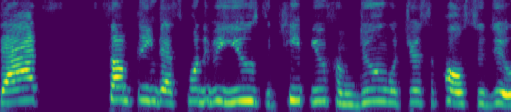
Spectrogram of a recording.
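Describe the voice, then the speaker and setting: The raised, projected voice has a bright, sharp tone and a dry, close sound with no echo. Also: woman. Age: 50s. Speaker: podcast host and home decorator. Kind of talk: interview podcast. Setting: video call.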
